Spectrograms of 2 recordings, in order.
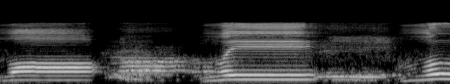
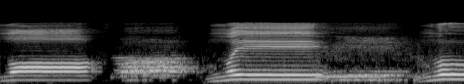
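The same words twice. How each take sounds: The two takes are said the same way.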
